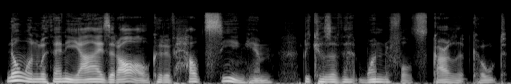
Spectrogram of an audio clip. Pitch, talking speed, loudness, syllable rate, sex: 110 Hz, 210 wpm, -20 LUFS, 5.6 syllables/s, male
